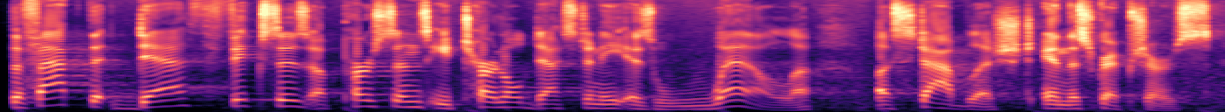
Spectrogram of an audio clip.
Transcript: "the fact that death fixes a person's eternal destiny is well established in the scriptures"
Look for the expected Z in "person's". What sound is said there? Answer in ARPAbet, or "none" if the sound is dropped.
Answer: Z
